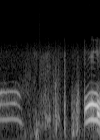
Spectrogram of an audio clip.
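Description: A young voice giving two drawn-out, whiny cries with an arching pitch: one right at the start and one near the end, with faint scuffling in between.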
